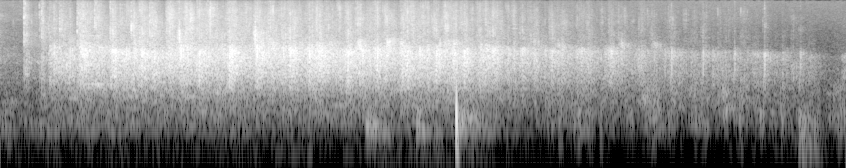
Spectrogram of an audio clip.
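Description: Audience applauding, building within the first second and fading away over the last few seconds, with a single sharp knock about halfway through.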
